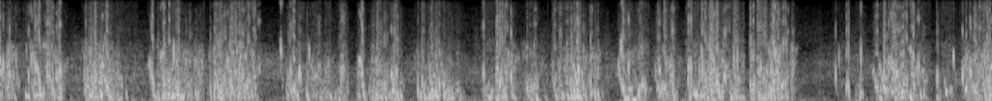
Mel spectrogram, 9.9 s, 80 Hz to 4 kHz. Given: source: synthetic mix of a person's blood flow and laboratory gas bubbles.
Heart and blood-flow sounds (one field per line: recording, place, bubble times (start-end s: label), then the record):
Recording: Doppler ultrasound of blood flow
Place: subclavian vein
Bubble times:
0.00-0.68 s: bubbles
0.80-1.38 s: bubbles
1.47-2.62 s: bubbles
2.78-3.50 s: bubbles
3.56-4.08 s: bubbles
4.14-4.67 s: bubbles
4.80-6.05 s: bubbles
6.15-6.81 s: bubbles
6.84-8.00 s: bubbles
8.32-8.65 s: bubbles
8.71-9.31 s: bubbles
9.37-9.93 s: bubbles
From the record:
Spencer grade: 4 (maximum detectable bubble signal sounding continuously throughout systole and diastole of every cardiac period, and overriding the amplitude of the normal cardiac signals)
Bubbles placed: anywhere in the cardiac cycle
